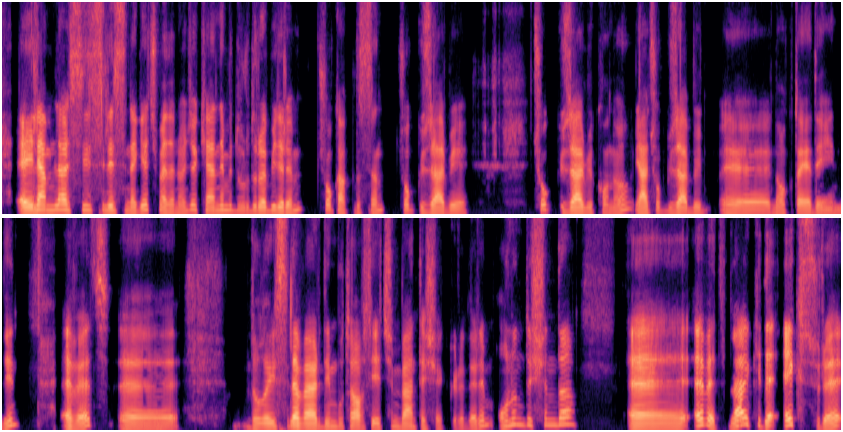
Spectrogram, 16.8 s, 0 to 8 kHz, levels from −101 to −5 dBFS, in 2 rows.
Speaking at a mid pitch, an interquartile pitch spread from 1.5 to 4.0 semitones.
No: medium, 160 Hz; average, 4.7 semitones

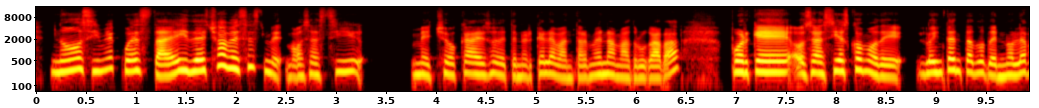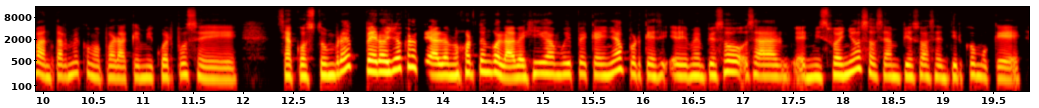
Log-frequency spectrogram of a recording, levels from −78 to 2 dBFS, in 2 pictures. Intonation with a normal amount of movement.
Yes: average, 4.3 semitones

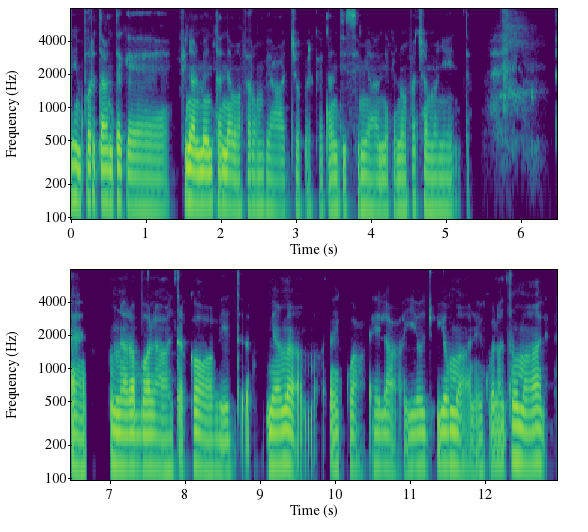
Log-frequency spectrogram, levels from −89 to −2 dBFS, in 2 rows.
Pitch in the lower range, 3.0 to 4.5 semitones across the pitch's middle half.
No: low, 120 Hz; narrow, 2.4 semitones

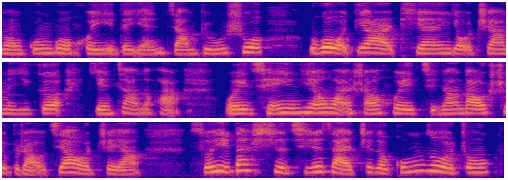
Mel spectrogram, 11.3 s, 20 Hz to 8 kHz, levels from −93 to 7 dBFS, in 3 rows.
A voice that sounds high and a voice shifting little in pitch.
No: high, 195 Hz; average, 3.7 semitones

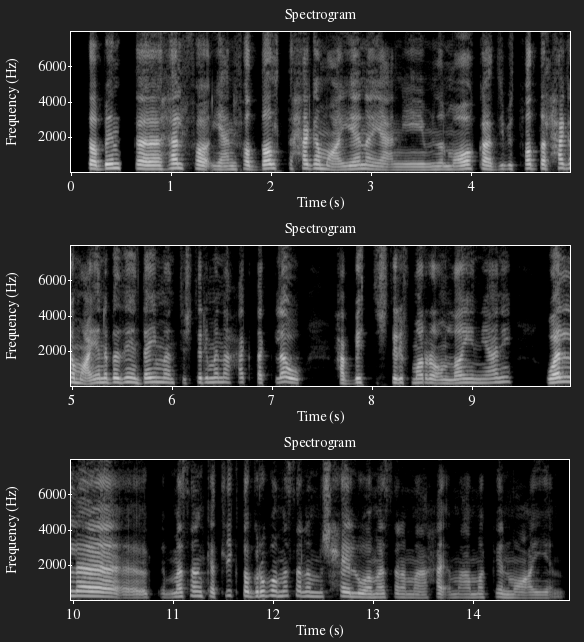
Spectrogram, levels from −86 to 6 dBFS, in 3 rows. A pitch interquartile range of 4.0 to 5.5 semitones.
Yes: average, 4.5 semitones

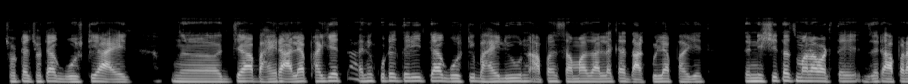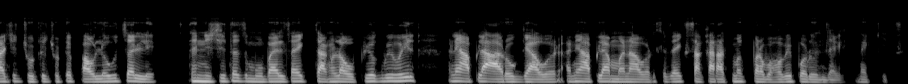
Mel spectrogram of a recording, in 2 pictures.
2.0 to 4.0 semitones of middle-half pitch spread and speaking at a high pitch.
No: narrow, 2.5 semitones; low, 135 Hz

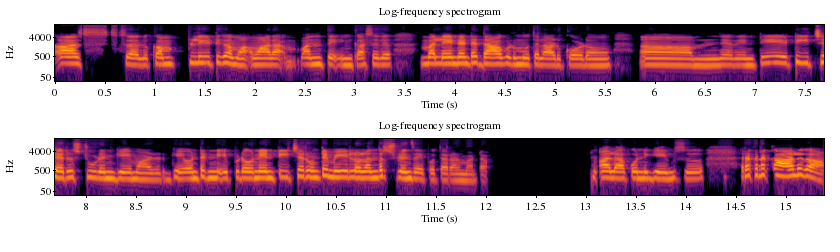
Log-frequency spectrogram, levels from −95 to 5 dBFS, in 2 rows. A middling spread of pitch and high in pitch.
Yes: average, 3.0 semitones; high, 210 Hz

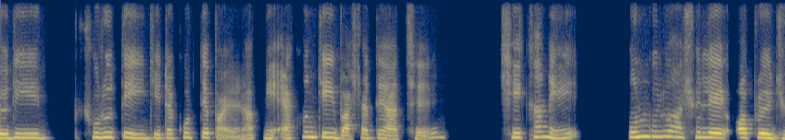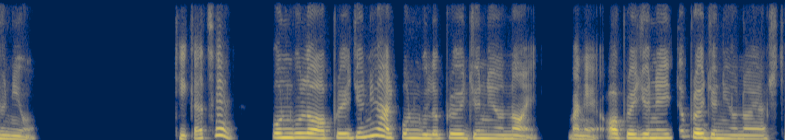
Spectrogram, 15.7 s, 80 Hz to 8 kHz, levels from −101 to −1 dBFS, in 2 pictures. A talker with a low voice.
No: high, 230 Hz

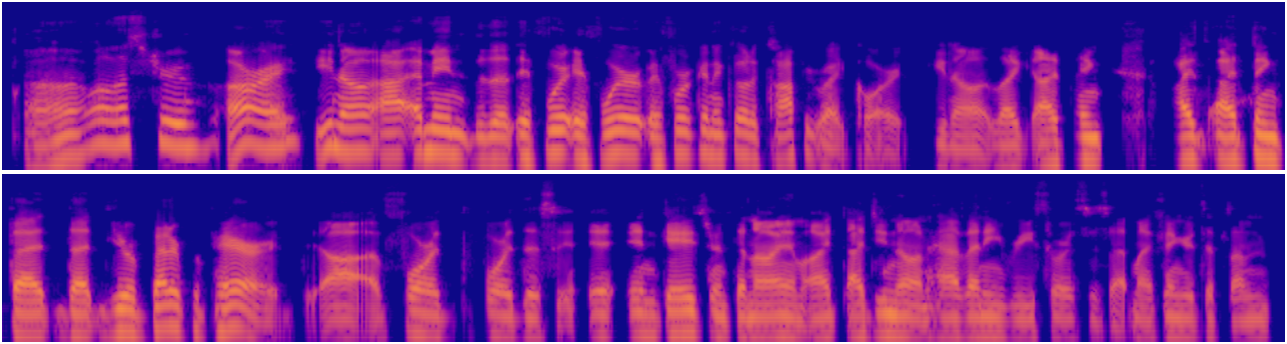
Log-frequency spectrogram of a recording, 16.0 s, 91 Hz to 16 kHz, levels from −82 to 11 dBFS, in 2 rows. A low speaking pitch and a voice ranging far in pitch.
Yes: low, 115 Hz; wide, 6.3 semitones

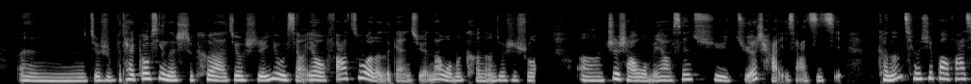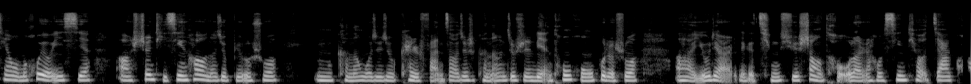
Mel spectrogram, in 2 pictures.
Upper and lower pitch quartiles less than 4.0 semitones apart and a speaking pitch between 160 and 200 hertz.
Yes: average, 2.8 semitones; high, 190 Hz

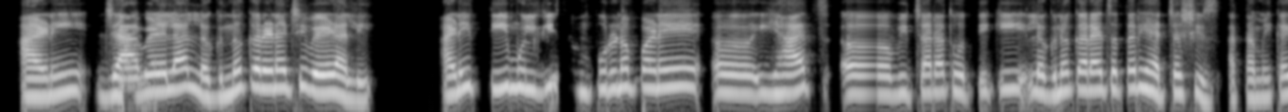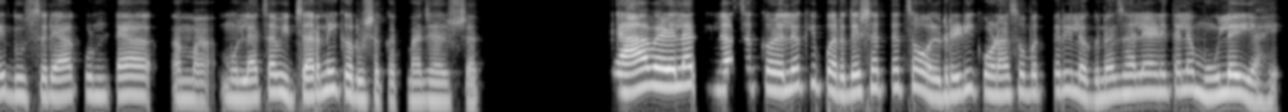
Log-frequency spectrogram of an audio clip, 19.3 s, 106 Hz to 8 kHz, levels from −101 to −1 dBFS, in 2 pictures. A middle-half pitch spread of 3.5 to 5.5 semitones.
Yes: average, 4.2 semitones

